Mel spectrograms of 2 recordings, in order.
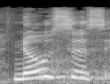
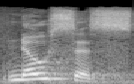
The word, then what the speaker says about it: gnosis: letter is preaching against gnosis is the greek word for knowledge gnosis to know in greek it's that silent g in english the silent k but in john's time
